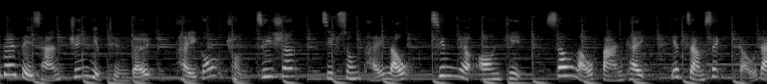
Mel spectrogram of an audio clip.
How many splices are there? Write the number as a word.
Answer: zero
